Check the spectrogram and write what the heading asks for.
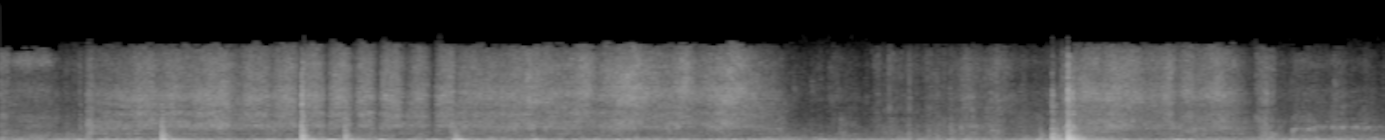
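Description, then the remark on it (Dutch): Steady rubbing and smearing against a pan as it is greased with olive oil, a soft continuous scraping broken by a few sharper knocks and taps, with nobody speaking. “ik ga koken. Mijn stem was een beetje laag, eh, hoog, wow, ah, whatever. Ik ga mijn pan insmeren met eh, olijfolie”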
